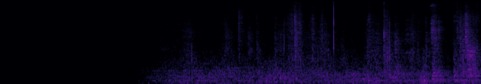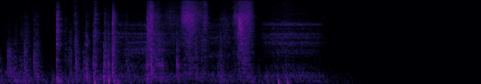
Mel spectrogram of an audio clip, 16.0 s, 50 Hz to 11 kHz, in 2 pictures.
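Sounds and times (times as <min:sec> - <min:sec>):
faint rustling: 0:02.7 - 0:12.3.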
